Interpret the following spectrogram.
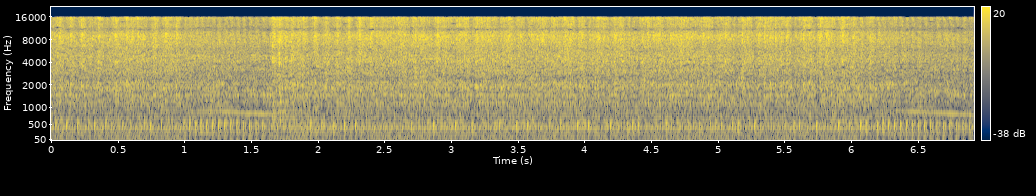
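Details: Old Briggs & Stratton gas-fuelled electric-start generator, first run in years after purging the regulator: steady, even single-cylinder drone with constant tone, no misses or knocks; engine runs smoothly though no electrical output, bare wire found.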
